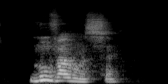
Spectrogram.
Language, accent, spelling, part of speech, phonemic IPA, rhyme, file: French, Canada, mouvance, noun, /mu.vɑ̃s/, -ɑ̃s, LL-Q150 (fra)-mouvance.wav
- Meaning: movement, trend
